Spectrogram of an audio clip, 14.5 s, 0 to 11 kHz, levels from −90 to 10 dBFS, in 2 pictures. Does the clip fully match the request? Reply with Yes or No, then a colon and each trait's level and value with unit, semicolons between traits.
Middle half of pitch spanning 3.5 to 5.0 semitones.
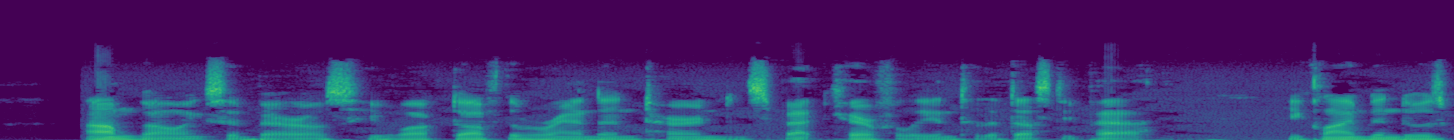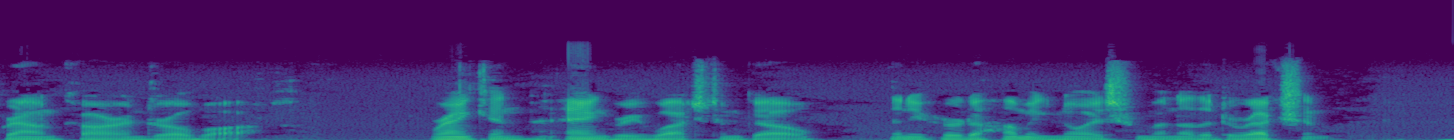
No: narrow, 2.6 semitones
